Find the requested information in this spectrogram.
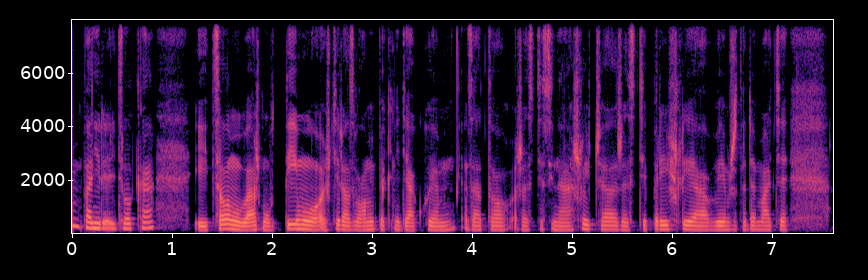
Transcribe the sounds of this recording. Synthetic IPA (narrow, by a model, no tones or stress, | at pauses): mpaɲiɾɪa̰ɟicɛlkaʔit͡sɛlɛːmuʋaːʒmut̪iːmuɛ̰ʃcɛɾazʋɛlmipɛkɲɛɟakujɛmzat̪ɔʒ̥ɛscɛsinaʃlit͡ʃazʒɛscɛpɾiʃliaʋɪɛmʒɛt̪ɛd̪amaːcɛ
